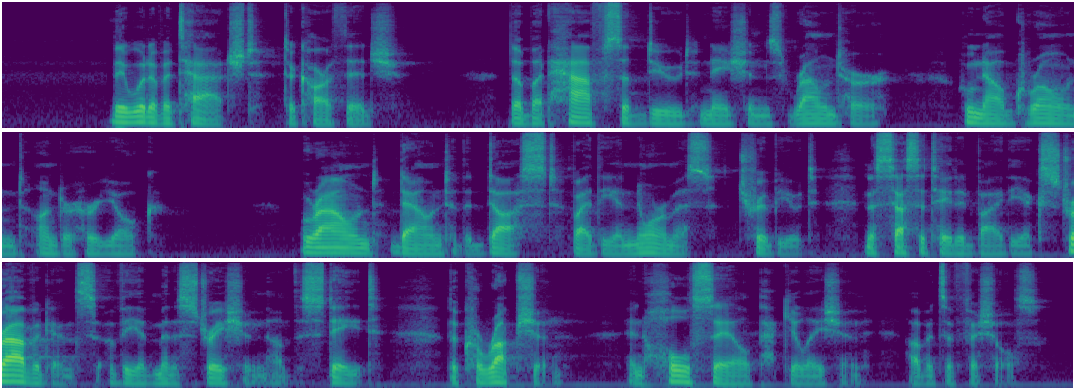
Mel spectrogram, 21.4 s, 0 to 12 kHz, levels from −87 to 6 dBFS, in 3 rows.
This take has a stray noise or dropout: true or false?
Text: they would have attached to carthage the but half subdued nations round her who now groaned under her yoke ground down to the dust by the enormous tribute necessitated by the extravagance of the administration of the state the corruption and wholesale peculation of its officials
false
